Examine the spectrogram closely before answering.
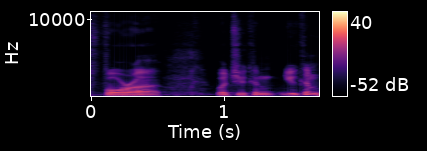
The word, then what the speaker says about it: Faure: I really recommend checking out his anthology and uh pronounced fora which you can you can find those on like streaming sites and on iTunes and I I highly recommend those.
